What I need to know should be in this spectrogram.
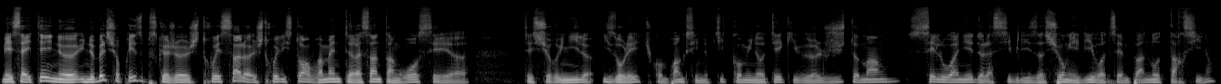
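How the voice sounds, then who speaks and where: A man's voice: lowish voice, quick pace, a little mellow, dry recording. A man co-hosting a radio show, casually and chattily retelling a film plot in a studio.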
